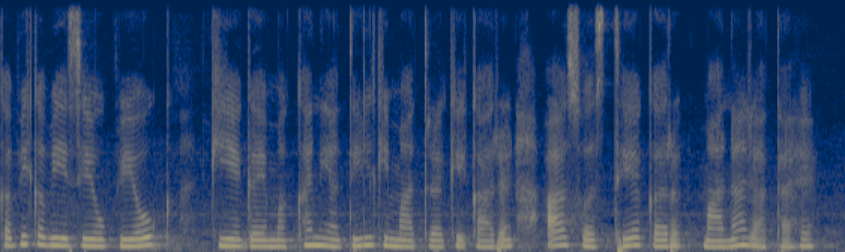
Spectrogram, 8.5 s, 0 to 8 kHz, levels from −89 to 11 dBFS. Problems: constant background noise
